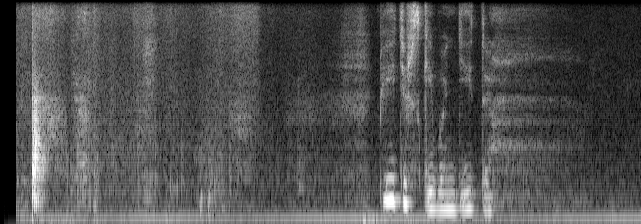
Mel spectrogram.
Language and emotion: Russian, sad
